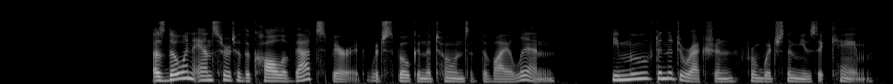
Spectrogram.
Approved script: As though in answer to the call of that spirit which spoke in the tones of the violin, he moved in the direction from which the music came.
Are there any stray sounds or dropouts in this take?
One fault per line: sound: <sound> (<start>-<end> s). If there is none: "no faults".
no faults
